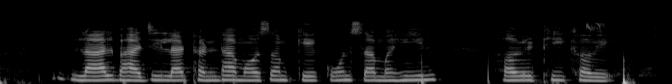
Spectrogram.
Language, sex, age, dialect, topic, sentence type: Chhattisgarhi, female, 25-30, Northern/Bhandar, agriculture, question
